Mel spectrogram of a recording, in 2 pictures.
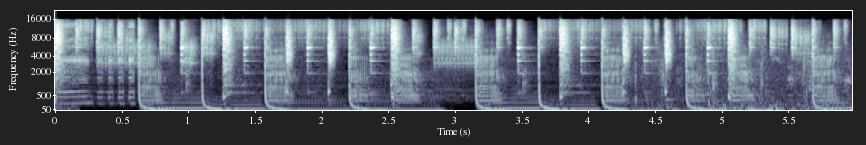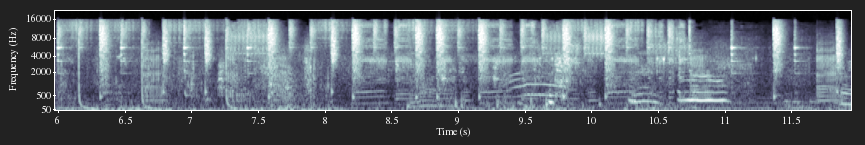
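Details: Upbeat electronic music with a heavy, punchy beat and bass plays throughout; no animal sound is heard.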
